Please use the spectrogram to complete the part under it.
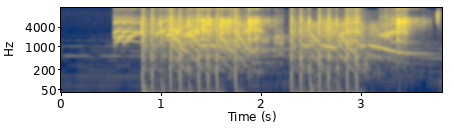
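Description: Rapid bursts of gunfire from the first-person shooter game Marathon, loud and close, firing in quick strings with pauses, over warbling electronic sweeps and game noise.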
